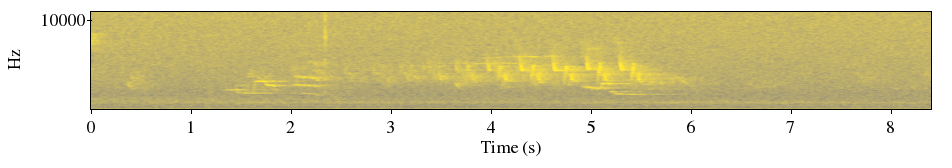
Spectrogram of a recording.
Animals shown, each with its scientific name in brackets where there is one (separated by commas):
Wood Thrush (Hylocichla mustelina), Blue Jay (Cyanocitta cristata), Ovenbird (Seiurus aurocapilla)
